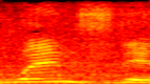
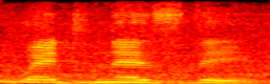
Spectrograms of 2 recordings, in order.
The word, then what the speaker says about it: Wednesday: then Wednesday nothing when nothing is Wednesday not wetness day listen and fasten not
